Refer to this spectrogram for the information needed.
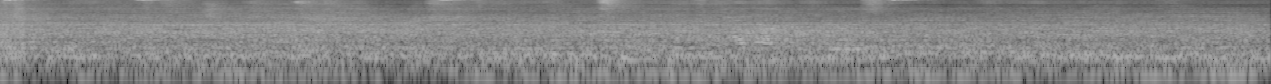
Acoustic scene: subway station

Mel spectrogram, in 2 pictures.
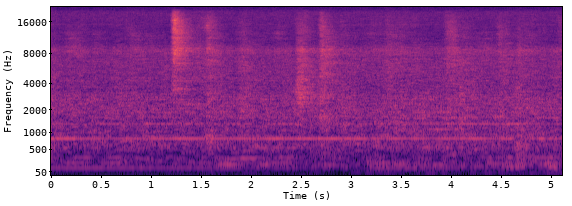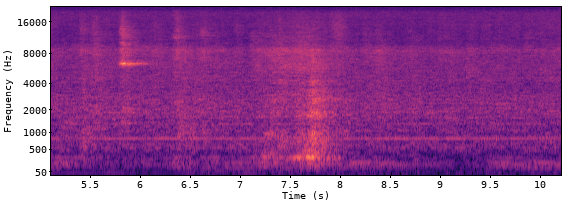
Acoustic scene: cafe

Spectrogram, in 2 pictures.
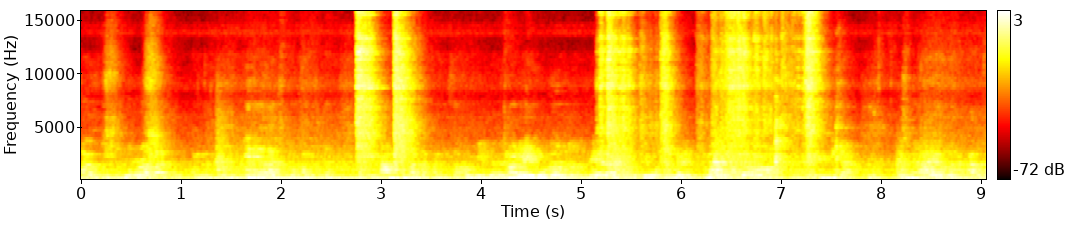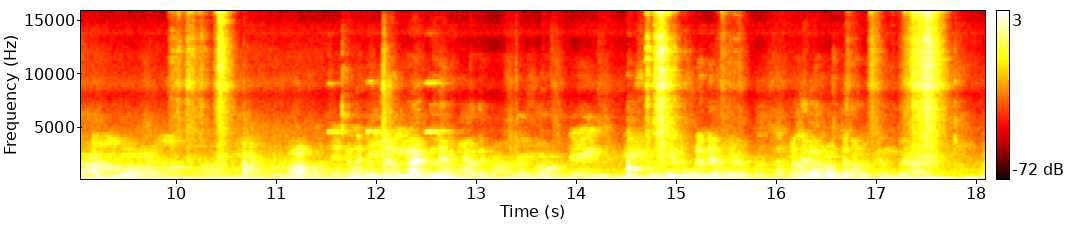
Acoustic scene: restaurant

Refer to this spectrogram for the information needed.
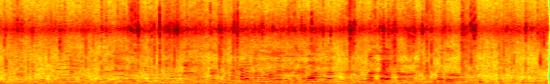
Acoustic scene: park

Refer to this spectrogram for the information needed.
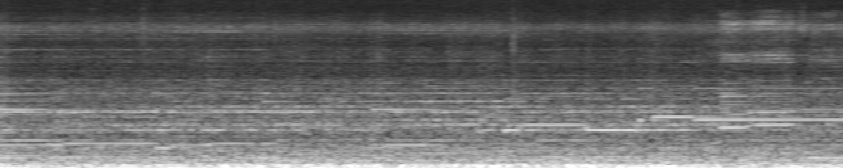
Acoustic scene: car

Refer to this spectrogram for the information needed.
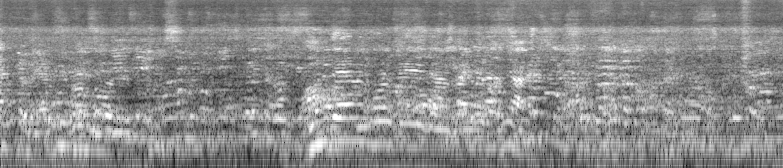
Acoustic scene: crowded indoor space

